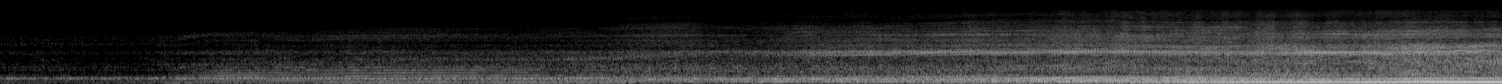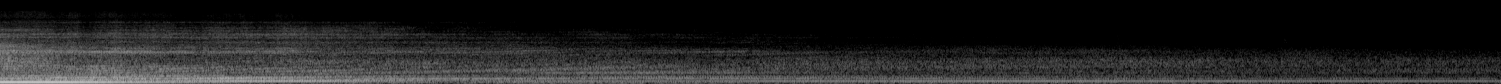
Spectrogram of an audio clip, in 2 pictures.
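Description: Ikarus C42 microlight's engine and propeller at full take-off power. The drone comes up about two seconds in, grows louder as the aircraft rolls past, and drops in pitch at its loudest point halfway through, then fades as it climbs away.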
